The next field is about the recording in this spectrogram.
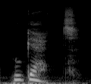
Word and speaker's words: Huguette: The pronunciation took some getting used to, and my southern accent still has trouble with it. I'm told that the French U doesn't exist in English. It's not Huguette with an initial H sound, nor Huguette with a Y, but somewhere close to Huguette.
